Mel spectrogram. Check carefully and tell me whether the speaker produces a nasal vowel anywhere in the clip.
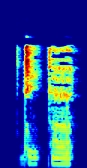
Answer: yes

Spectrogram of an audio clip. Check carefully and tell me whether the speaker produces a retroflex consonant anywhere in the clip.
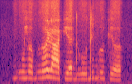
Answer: yes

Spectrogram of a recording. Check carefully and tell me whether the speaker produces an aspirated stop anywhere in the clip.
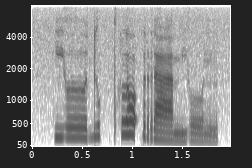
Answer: yes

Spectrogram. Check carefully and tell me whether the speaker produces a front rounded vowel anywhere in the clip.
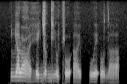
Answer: no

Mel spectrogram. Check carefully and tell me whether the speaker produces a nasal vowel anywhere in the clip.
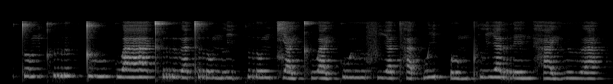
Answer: no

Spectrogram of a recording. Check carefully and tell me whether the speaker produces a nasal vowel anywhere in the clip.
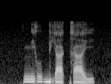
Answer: no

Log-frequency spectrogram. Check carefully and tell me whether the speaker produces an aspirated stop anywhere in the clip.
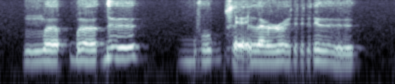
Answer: no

